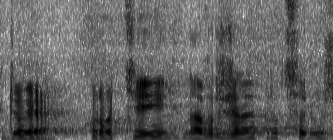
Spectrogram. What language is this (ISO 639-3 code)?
ces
